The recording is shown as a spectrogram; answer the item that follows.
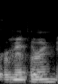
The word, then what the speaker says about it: permethrin: Permethrin, yeah.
